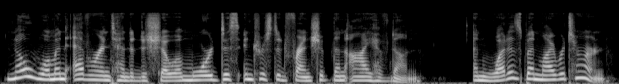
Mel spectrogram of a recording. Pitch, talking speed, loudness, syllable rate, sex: 210 Hz, 195 wpm, -16 LUFS, 5.4 syllables/s, female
